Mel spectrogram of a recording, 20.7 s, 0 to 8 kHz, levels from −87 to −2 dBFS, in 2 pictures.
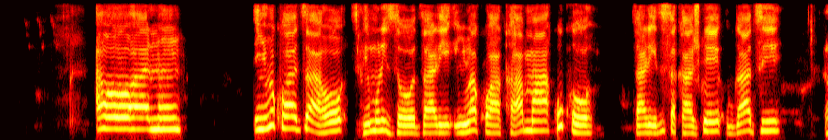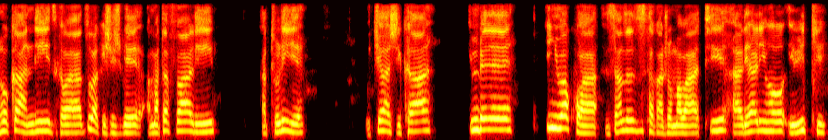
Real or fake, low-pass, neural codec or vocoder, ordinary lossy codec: fake; 7.2 kHz; codec, 24 kHz, 6 kbps, HILCodec; MP3, 64 kbps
